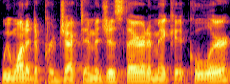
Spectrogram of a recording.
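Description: A man with an American accent talks at a fairly quick pace in a bright, sharp tone. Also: very clean recording, silent background. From US West Coast, San Diego area. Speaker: former church staff, town council member. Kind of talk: casual chat. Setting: in person, spiritual center.

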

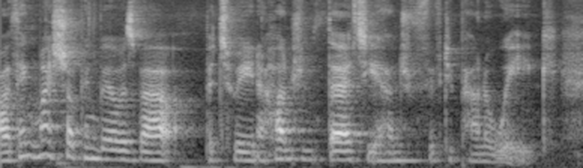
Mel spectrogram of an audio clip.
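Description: A woman speaks at a moderate pace in a fairly low, somewhat breathy voice with ordinary pitch variation. Audible room echo surrounds her. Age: 30s. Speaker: eco Facebook group founder. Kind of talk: casual chat.

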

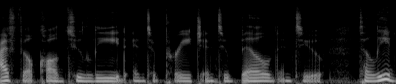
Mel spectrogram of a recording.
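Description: A woman with an American accent speaks at a moderate pace in a very deep, low pitch with a dark, mellow tone. The recording is very clean, with a silent background. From US Midwest, northwest Indiana. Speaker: pastor. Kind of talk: casual interview. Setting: converted camper podcast studio.

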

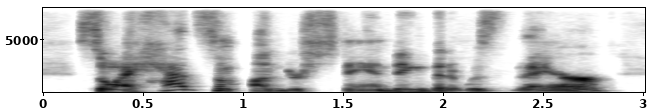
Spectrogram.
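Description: In an ordinary speaking voice, a man of medium pitch talks at a moderate pace with lively intonation, in a dry, close sound with no echo. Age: 50s. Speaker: swim coach and swim school owner. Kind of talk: interview.

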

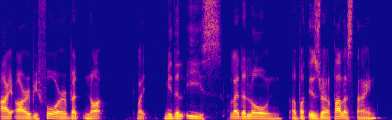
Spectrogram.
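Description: With an Indonesian accent, a man talks at medium pitch in a dry, close sound with no echo. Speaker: graduate student. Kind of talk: podcast interview.

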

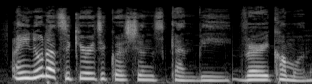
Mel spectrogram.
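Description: Over music in the background, a woman speaks at a moderate pace and medium pitch with lively intonation. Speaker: radio host. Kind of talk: radio host patter, upbeat and chatty, with tips and sign-offs. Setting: studio. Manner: animated; conversational, playful and self-teasing.

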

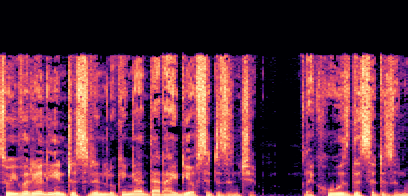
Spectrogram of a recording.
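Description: Very fast speech from a man, medium pitch, dark and mellow tone, lively intonation. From India, Mumbai (Borivali). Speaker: architect and architecture professor. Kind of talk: interview conversation.

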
